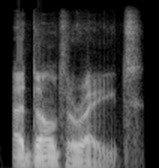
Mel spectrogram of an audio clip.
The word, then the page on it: adulterate: British English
